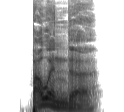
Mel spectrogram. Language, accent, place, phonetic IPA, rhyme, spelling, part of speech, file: German, Germany, Berlin, [ˈbaʊ̯əndə], -aʊ̯əndə, bauende, adjective, De-bauende.ogg
- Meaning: inflection of bauend: 1. strong/mixed nominative/accusative feminine singular 2. strong nominative/accusative plural 3. weak nominative all-gender singular 4. weak accusative feminine/neuter singular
